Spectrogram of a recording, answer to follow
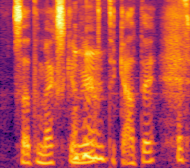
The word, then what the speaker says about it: Tecate: Tecate?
